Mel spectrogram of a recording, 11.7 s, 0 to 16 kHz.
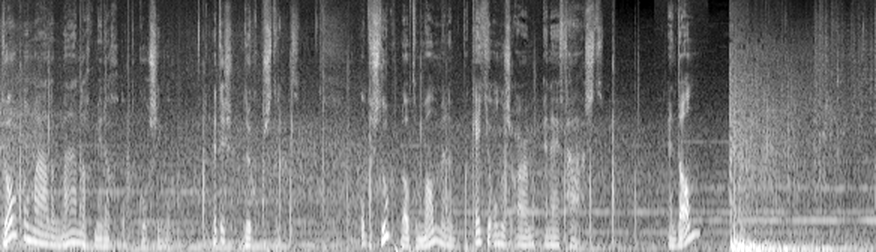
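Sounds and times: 
speech: 0.0s - 4.1s, 4.8s - 8.3s, 8.9s - 9.4s
heavy explosion on a busy street in Rotterdam: 9.7s - 11.6s.

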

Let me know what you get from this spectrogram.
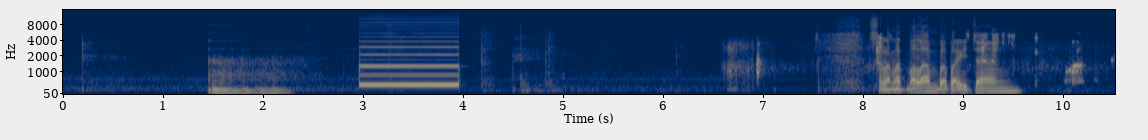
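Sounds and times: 
telephone ringback tone on outgoing call: 3.0s - 4.0s
speech: 8.2s - 9.6s.

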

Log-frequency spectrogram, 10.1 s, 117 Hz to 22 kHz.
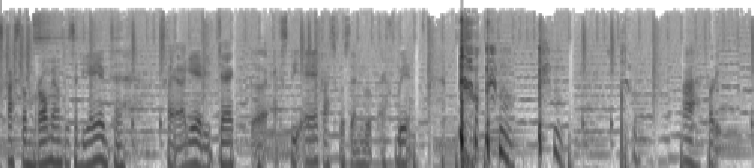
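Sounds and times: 
speech: 0.1s - 7.9s, 9.1s - 9.8s
person coughing: 5.8s - 7.6s, 8.3s - 8.6s.

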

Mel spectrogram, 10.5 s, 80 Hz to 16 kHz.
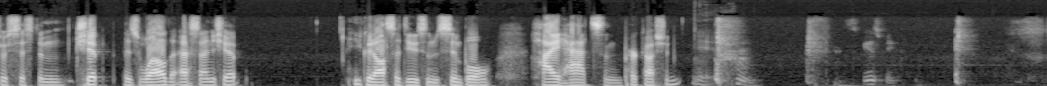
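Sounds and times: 
speech: 0.0s - 2.6s, 3.5s - 8.9s
quiet breathing: 5.0s - 5.4s, 10.1s - 10.4s
person sneezing: 7.0s - 8.4s.

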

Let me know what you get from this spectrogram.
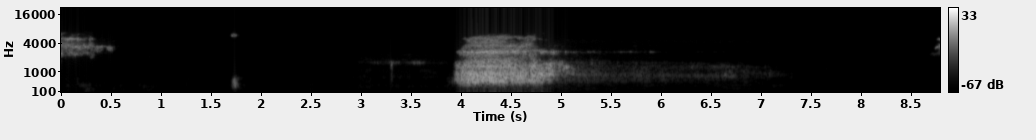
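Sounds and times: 
forceful voiced exhale during a lung-cleansing breathing exercise: 4.0s - 5.1s
hissy breaths: 4.0s - 5.4s.

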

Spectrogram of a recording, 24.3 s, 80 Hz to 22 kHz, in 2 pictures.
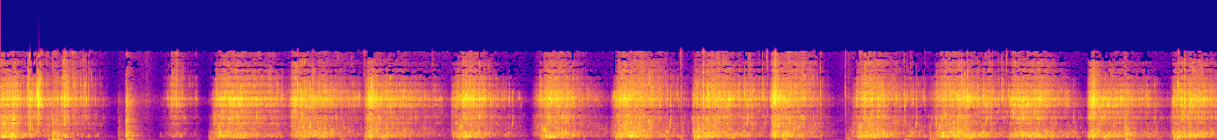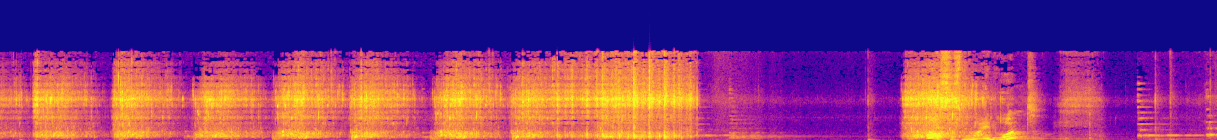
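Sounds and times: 
water splashing in a video game as a character jumps out of a boat: 0.0s - 19.2s, 21.2s - 22.2s.

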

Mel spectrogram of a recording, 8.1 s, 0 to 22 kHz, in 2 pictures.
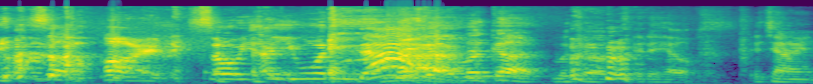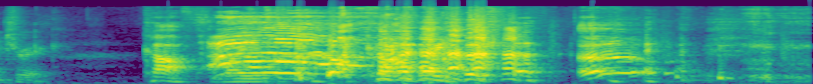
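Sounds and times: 
laughter: 0.0s - 3.3s, 5.4s - 8.1s
speech: 0.0s - 7.8s
person acting out a coughing fit with choking gasps: 0.8s - 3.2s.

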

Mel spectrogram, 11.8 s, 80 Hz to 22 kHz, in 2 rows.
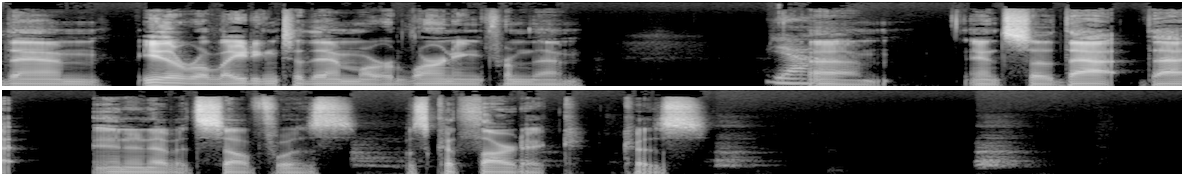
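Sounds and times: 
speech: 0.0s - 3.0s, 3.8s - 9.6s
dog barking: 7.6s - 9.9s, 10.8s - 11.2s.

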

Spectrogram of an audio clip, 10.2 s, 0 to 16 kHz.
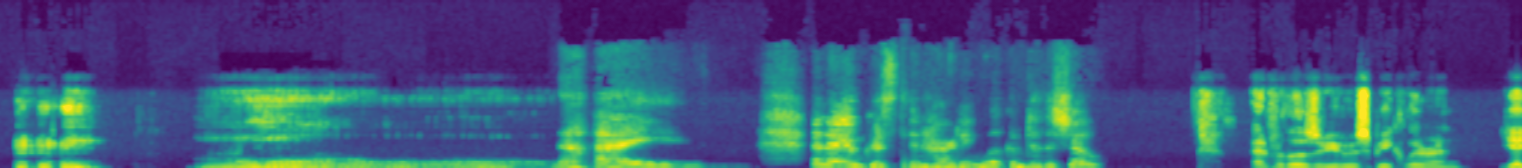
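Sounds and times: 
speech: 0.2s - 0.8s, 3.7s - 10.1s
person imitating a roar with their voice: 1.4s - 3.8s.

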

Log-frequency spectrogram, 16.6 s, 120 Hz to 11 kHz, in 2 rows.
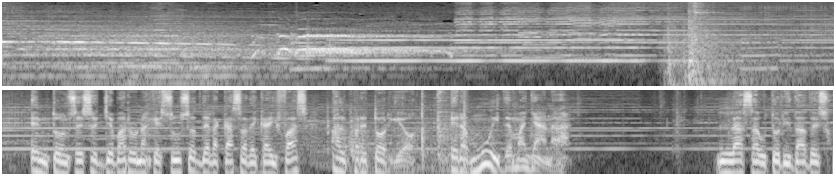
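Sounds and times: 
rooster crowing: 0.1s - 5.3s
sharp thump: 6.6s - 8.1s
speech: 8.6s - 14.1s, 15.5s - 16.6s.

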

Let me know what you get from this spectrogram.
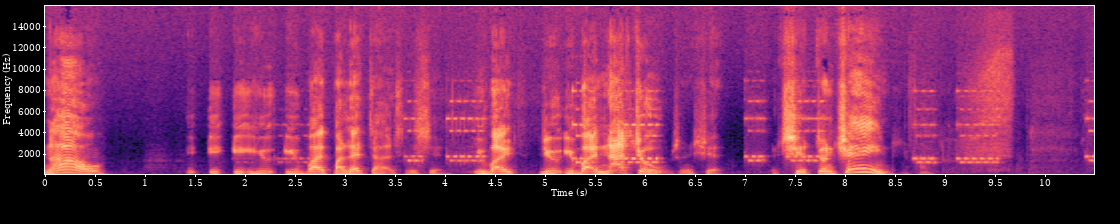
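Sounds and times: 
speech: 0.0s - 0.7s, 1.4s - 9.0s
telephone ringing electronically: 2.2s - 2.8s, 3.6s - 4.5s, 5.2s - 6.2s, 7.0s - 7.9s, 8.7s - 9.7s.

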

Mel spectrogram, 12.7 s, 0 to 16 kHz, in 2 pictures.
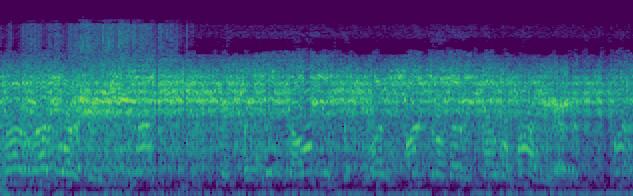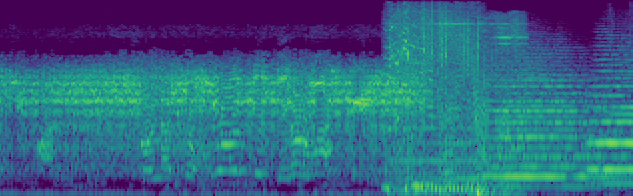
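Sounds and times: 
crackly tinny voice of a recreated early radio broadcast announcer: 0.0s - 7.1s, 7.7s - 11.5s
fuller clearer burst of musical tone: 10.2s - 12.6s.

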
